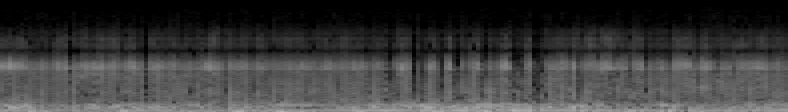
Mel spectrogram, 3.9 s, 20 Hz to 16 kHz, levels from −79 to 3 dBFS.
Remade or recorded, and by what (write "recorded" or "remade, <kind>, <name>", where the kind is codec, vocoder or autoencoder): remade, vocoder, BigVGAN v2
